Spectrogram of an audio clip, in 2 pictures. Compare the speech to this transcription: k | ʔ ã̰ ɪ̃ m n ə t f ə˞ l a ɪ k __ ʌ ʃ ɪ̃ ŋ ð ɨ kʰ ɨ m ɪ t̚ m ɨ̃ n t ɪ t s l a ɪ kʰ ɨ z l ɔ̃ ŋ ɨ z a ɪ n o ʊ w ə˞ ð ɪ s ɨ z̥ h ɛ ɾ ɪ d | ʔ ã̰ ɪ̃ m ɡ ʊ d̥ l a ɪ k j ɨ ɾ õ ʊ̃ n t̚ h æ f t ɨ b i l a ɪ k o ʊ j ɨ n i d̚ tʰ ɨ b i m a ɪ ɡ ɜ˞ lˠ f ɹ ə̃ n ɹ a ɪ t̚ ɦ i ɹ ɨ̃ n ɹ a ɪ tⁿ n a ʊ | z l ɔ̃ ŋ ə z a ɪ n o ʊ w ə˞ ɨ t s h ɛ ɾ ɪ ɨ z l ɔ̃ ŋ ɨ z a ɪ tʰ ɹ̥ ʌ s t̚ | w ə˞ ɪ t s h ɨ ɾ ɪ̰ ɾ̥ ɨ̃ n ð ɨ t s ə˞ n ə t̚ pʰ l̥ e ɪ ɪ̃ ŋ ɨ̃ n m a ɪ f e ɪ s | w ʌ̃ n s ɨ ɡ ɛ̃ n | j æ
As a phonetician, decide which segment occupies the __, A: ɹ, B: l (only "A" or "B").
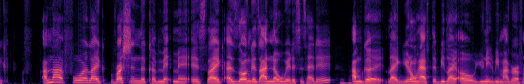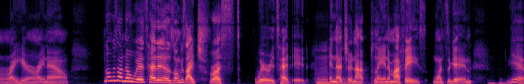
A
